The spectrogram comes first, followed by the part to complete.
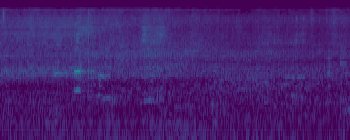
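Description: Waterfowl calling in short, scattered calls over a steady low rumble.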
